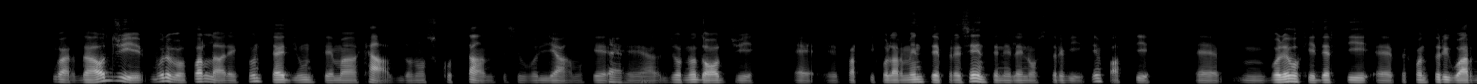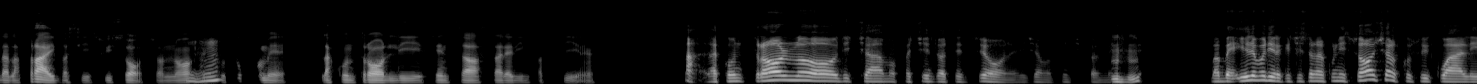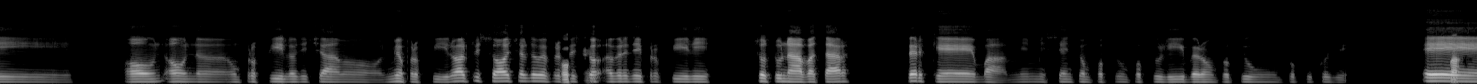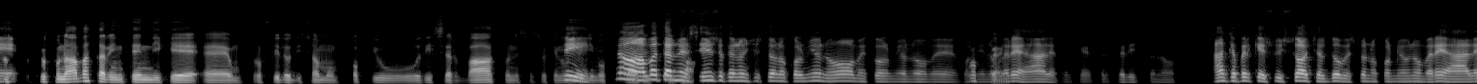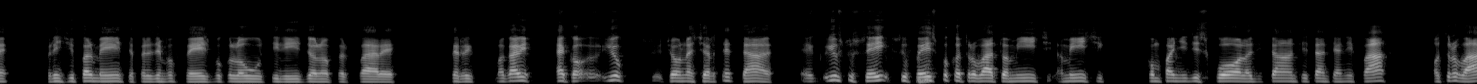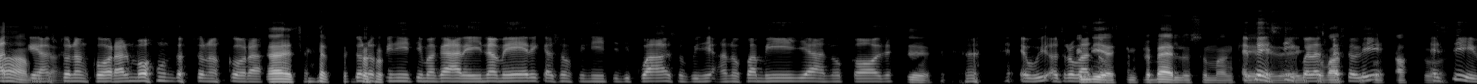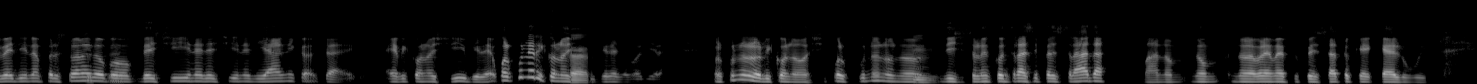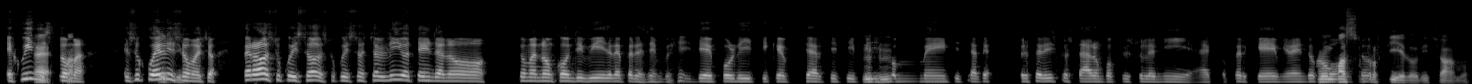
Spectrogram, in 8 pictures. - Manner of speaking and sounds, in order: tapping; unintelligible speech; unintelligible speech; laughing while speaking: "mondo"; unintelligible speech; chuckle; chuckle; laughing while speaking: "idee"
- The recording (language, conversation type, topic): Italian, podcast, Come controlli la tua privacy sui social senza impazzire?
